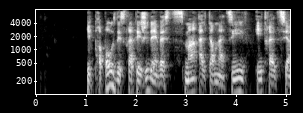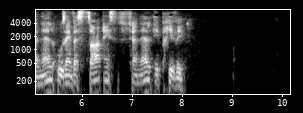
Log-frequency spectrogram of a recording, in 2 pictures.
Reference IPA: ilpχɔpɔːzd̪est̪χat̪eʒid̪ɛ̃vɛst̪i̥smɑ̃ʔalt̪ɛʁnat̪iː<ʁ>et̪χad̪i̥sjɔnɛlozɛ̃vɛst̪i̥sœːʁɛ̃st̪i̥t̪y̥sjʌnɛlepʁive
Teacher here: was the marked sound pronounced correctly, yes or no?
no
